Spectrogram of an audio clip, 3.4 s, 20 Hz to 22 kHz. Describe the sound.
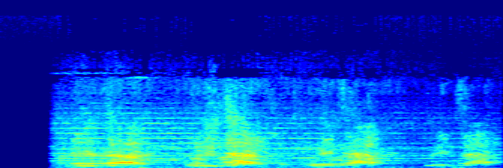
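Protesters chant at a demonstration against Kenya's finance bill 2024. The crowd voices rise and fall in a steady rhythm, with repeated shouted phrases at a loud, even level.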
